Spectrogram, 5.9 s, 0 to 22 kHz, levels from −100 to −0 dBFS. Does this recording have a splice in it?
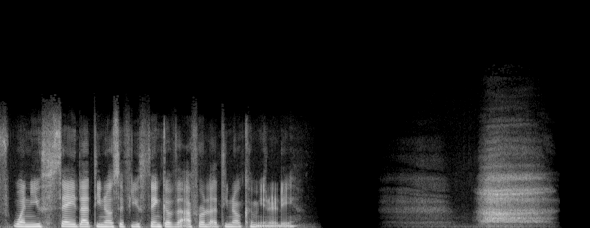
no; 0 cuts

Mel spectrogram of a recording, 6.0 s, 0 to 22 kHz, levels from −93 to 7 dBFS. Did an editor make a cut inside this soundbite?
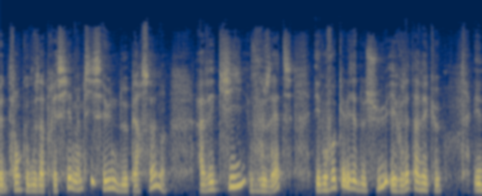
no; 0 cuts

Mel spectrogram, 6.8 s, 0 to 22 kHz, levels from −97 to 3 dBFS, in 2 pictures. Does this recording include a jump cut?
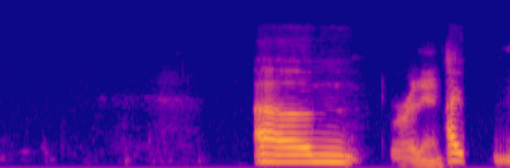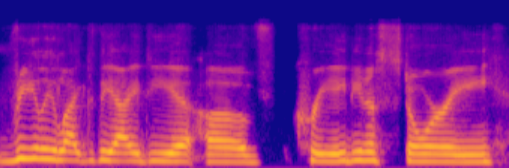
yes; 1 cut; at 2.5 s

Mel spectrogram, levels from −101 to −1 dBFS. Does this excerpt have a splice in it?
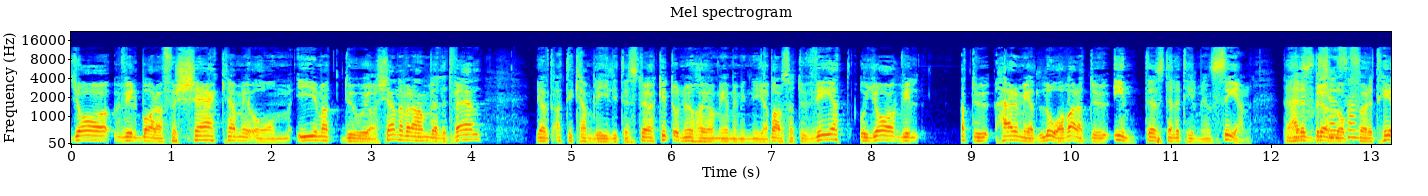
yes; 2 cuts; at 4.8 s, 7.0 s

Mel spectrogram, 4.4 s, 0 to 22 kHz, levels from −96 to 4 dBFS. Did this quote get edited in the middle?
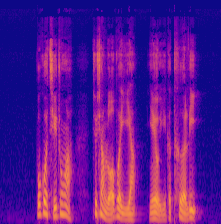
no; 0 cuts

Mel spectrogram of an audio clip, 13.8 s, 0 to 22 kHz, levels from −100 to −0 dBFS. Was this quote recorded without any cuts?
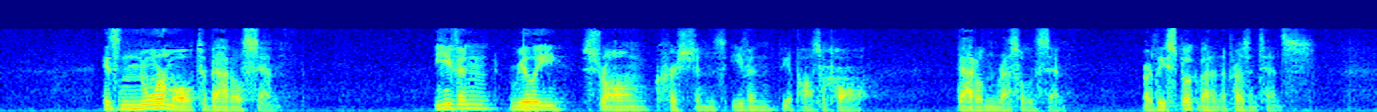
yes; 0 cuts

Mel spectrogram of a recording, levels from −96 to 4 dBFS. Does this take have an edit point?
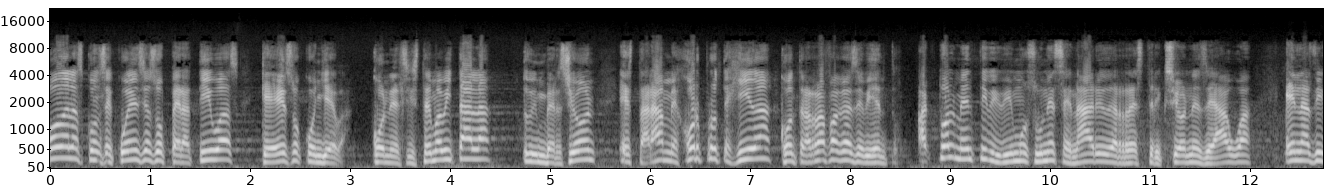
yes; 3 cuts; at 3.0 s, 7.3 s, 8.6 s

